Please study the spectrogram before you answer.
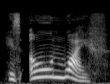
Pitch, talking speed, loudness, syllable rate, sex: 275 Hz, 165 wpm, -16 LUFS, 3.2 syllables/s, female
